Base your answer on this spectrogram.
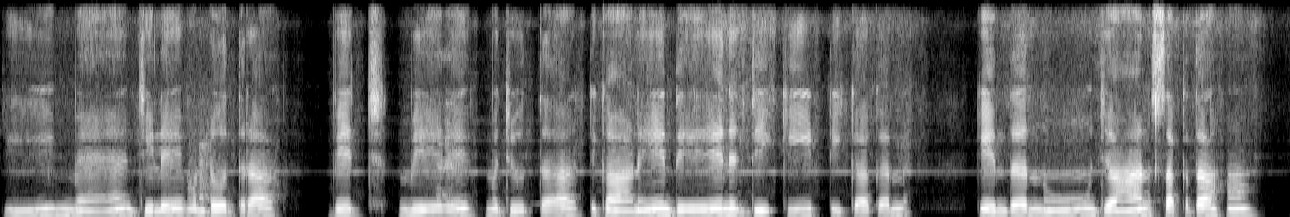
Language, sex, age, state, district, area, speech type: Punjabi, female, 60+, Punjab, Shaheed Bhagat Singh Nagar, rural, read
